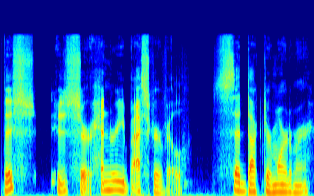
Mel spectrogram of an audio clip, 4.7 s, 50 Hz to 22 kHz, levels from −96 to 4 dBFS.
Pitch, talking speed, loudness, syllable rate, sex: 125 Hz, 100 wpm, -24 LUFS, 3.7 syllables/s, male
